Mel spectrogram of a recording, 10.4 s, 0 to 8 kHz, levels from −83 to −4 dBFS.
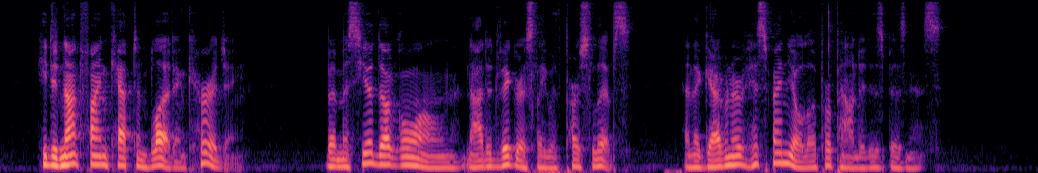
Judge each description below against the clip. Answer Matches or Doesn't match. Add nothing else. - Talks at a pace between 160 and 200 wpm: Doesn't match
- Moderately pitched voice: Doesn't match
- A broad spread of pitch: Matches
